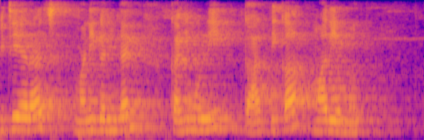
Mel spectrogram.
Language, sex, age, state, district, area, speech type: Tamil, female, 18-30, Tamil Nadu, Thanjavur, urban, spontaneous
